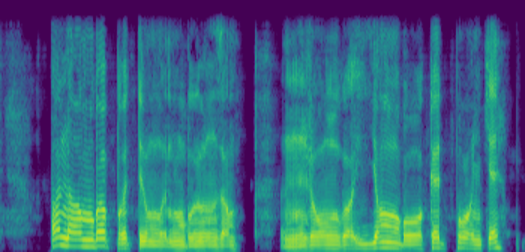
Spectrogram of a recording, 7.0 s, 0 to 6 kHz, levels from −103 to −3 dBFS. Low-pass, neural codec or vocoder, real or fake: 5.4 kHz; codec, 16 kHz, 4 kbps, X-Codec, WavLM features, trained on Multilingual LibriSpeech; fake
